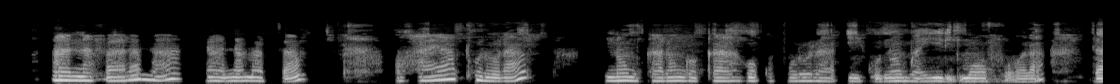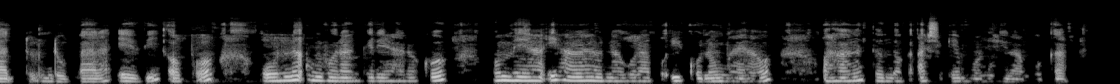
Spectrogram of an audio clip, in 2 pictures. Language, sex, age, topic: Oshiwambo, female, 25-35, agriculture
